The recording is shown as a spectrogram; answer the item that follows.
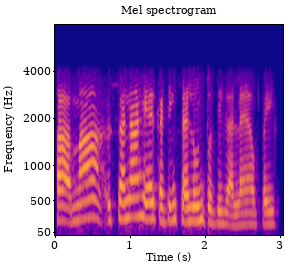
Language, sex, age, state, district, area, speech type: Sindhi, female, 30-45, Uttar Pradesh, Lucknow, urban, conversation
